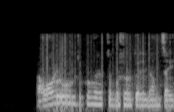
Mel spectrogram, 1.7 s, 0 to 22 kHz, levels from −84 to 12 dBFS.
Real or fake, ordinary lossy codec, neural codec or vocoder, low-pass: fake; MP3, 48 kbps; codec, 16 kHz, 16 kbps, FreqCodec, smaller model; 7.2 kHz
